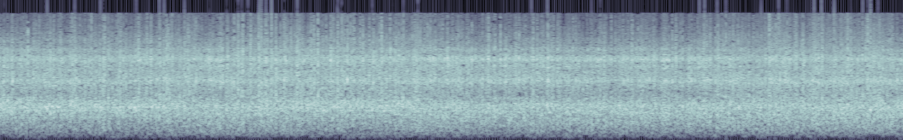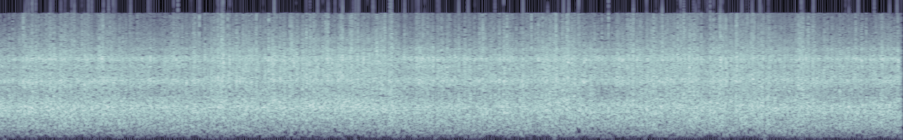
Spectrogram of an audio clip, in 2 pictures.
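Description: A light aircraft's piston engine drones in flight.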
